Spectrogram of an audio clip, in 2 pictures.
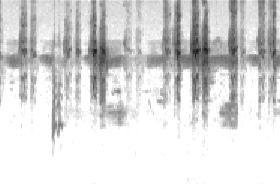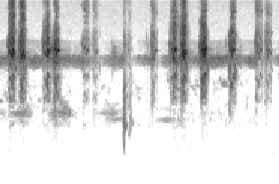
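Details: Two mynas sharing the work of raising their young. Clipped, buzzy chirps come in quick clusters with brief pauses, a couple of descending squeaks among them, all over a continuous faint high whine.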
